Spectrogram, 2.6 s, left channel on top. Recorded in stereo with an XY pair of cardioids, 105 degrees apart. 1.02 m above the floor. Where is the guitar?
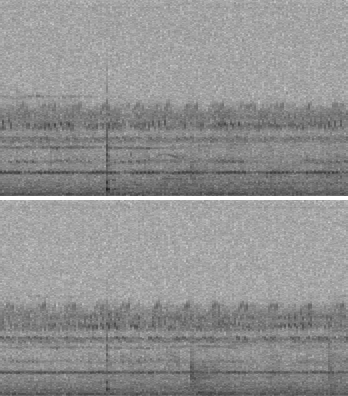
No guitar in this recording.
